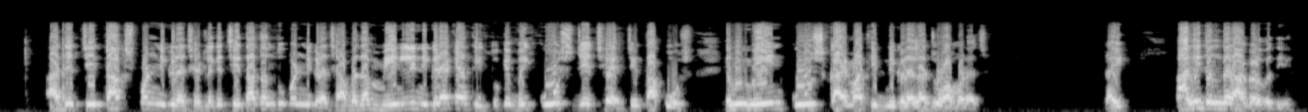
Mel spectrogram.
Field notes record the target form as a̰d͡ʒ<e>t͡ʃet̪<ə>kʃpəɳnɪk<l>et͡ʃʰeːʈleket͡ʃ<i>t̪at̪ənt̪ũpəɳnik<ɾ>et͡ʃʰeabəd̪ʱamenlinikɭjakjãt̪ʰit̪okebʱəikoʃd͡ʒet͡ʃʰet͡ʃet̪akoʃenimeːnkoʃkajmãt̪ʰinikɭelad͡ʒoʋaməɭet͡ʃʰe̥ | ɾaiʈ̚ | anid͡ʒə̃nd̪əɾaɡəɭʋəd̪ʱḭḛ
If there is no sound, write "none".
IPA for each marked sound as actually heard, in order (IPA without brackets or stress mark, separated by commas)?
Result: e, a, ɭ, e, ɭ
